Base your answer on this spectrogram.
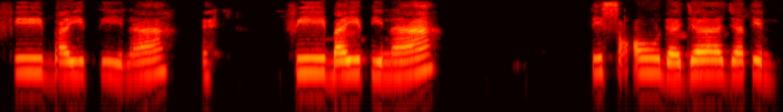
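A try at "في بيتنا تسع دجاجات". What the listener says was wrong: Jangan panjangin, dajajatin. Ulang lagi.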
